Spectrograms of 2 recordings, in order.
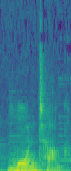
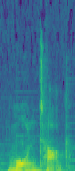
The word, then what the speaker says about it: Montag: should we say it since it's a German word the stresses in the beginning so we must always say Montag repeat after me Montag or this one again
